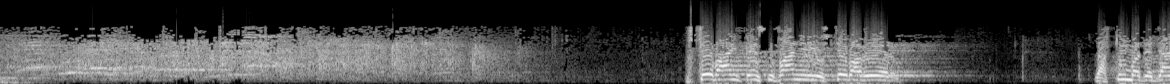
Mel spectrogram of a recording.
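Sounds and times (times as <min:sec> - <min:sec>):
church congregation applause during a sermon: 0:00.0 - 0:05.6
speech: 0:07.0 - 0:09.1, 0:10.9 - 0:11.6.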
